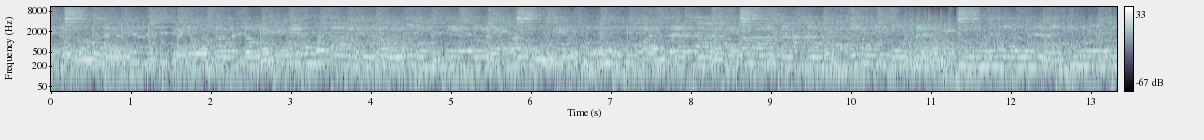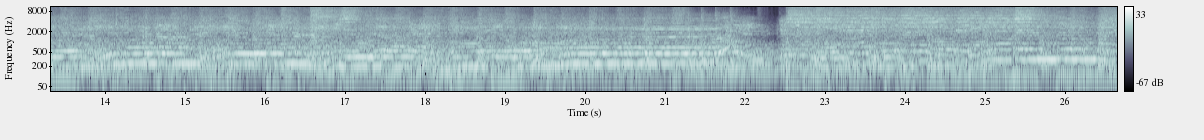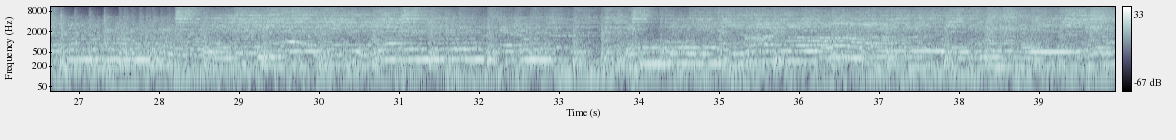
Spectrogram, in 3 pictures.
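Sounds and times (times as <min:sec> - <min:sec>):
rock band playing live: 0:00.0 - 0:39.9.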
